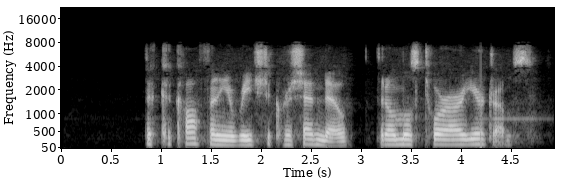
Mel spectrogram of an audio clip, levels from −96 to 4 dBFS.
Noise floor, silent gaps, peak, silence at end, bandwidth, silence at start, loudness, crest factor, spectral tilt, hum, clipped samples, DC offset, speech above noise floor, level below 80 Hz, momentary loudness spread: -83 dBFS; none; -2 dBFS; 0.25 s; 7.8 kHz; 0.85 s; -17 LUFS; 16 dB; -3.5 dB/octave; none; under 0.1%; under 0.1%; 66 dB; -60 dBFS; 9 LU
